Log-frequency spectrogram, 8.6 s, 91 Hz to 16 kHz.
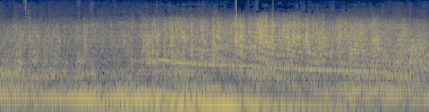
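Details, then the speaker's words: P-51D Mustang V-12 engine in an aerobatic flyby, roar with a thin whistle sliding down in pitch as it passes; normal whistle from airflow through the radiator scoop under the mid-fuselage. "hear that whistling sound? That whistling sound actually is because of airflow through the radiator scoop. The radiator scoop is located underneath the airplane about halfway back on the fuselage."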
